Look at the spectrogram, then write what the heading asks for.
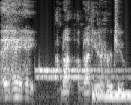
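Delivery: very quiet, softened voice. Speaking to whimpering figures cowering in the corner, in a lowered voice. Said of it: "I lower my voice".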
